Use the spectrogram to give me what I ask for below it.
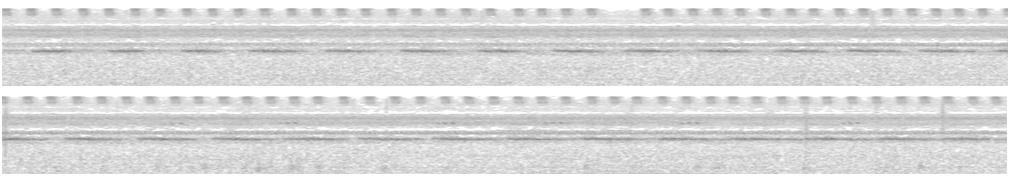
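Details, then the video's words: Crickets at evening beside a deck keep up a long, even series of sharp high chirps, steady and unbroken, with softer chirping higher up and a persistent low rumble underneath. "Cricket Sounds"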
